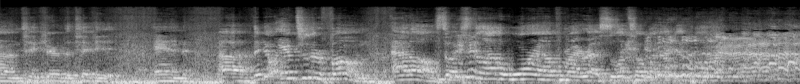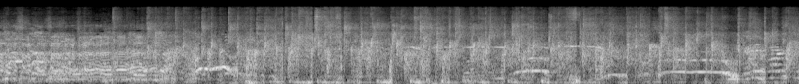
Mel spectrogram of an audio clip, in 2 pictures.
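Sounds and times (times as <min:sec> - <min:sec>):
speech: 0:00.0 - 0:07.6
laughter: 0:06.2 - 0:10.8
crowd clapping and applauding: 0:07.3 - 0:15.9.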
